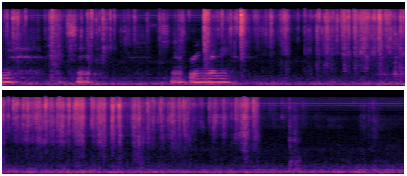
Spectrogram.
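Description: Clear plastic parts bag crinkling and rustling as hands rummage through it for small brake rebuild-kit parts, with a sharp click about three and a half seconds in.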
